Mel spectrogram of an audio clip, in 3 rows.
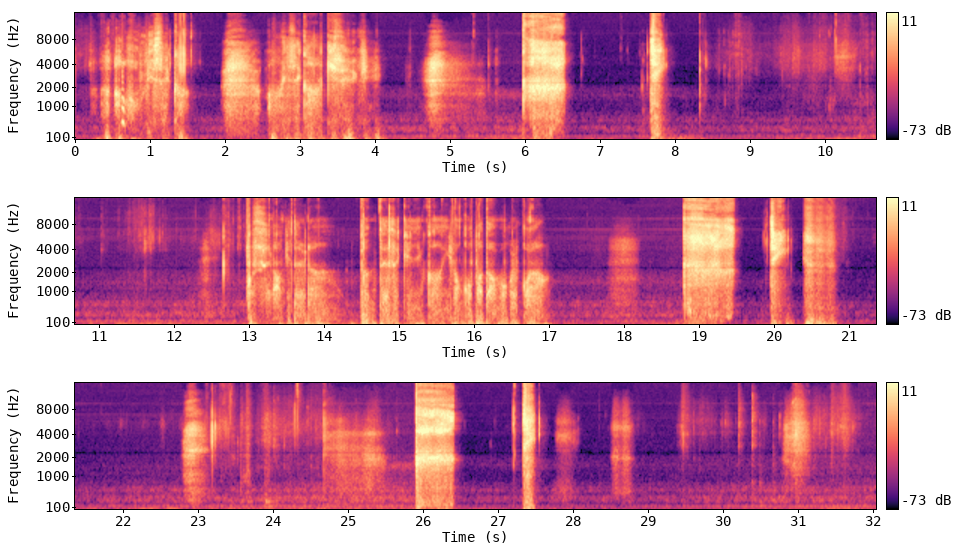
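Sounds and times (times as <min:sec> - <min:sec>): spitting puff: 0:06.0 - 0:06.6, 0:07.7 - 0:07.9, 0:18.8 - 0:20.8, 0:25.9 - 0:26.4, 0:27.2 - 0:27.6
throat-clearing rasp: 0:06.0 - 0:06.6, 0:18.8 - 0:20.6, 0:25.9 - 0:26.4, 0:27.2 - 0:27.6.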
